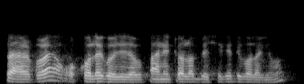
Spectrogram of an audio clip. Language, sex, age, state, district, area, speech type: Assamese, male, 30-45, Assam, Biswanath, rural, conversation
